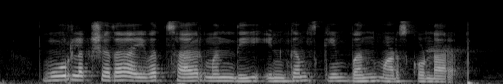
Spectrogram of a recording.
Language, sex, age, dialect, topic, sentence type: Kannada, female, 36-40, Northeastern, banking, statement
